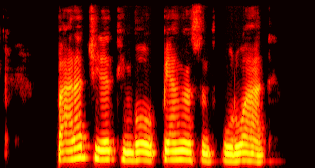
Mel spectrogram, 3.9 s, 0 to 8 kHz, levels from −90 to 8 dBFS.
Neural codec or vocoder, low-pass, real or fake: codec, 16 kHz, 4.8 kbps, FACodec; 7.2 kHz; fake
